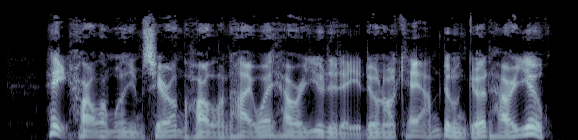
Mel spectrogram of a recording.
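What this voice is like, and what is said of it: Talking very fast. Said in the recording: “Why am I talking so fast? It's as if I'm trying to speed through this podcast.”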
